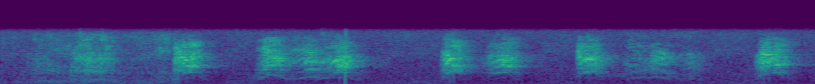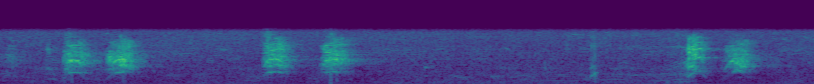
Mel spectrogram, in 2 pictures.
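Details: Two pet dogs, a big white Malamute named Denali and a little brown Puggle named Bentley, playing together; short rough barks and growly yips come in bursts of two or three, with brief quiet gaps between.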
